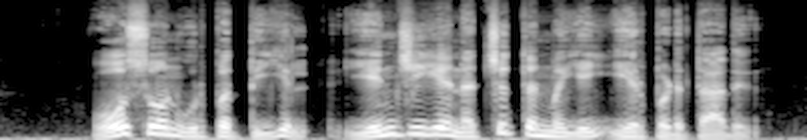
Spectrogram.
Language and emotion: Tamil, neutral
